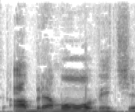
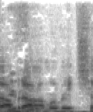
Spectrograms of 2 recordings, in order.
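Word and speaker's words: Abramovich: Det är ju tio år sedan vi nu fick, eh, blev upplysta om att Roman Abramovic heter precis så. Det uttalas Abramovic ifall man ska vara korrekt. Men det struntar vi i. – Vi säger ju Abramovic ändå.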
